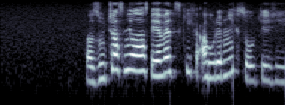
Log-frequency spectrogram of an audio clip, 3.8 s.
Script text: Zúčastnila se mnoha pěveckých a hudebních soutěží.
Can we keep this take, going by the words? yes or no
no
